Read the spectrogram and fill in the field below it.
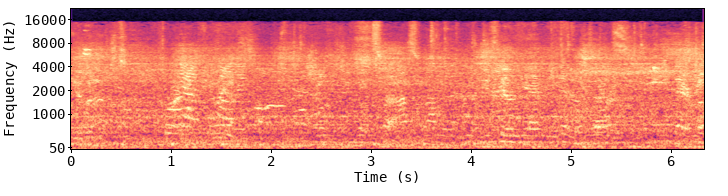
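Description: A crowd of young men and women chatter nearby in an echoing hallway.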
